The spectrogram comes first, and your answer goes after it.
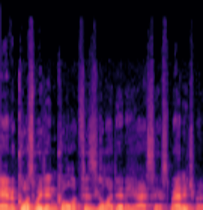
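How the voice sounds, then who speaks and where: With an Australian accent, a man talks at a medium pitch. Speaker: company founder. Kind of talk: interview. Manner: casual, with fillers.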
